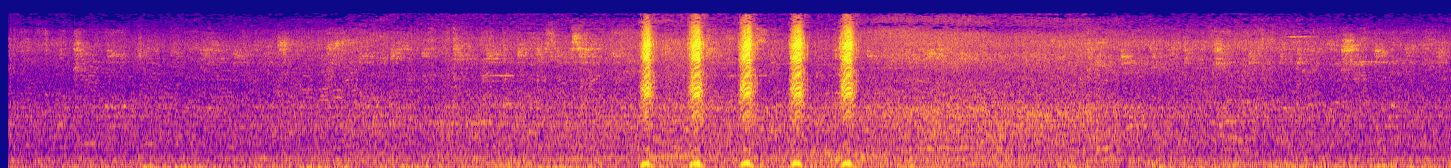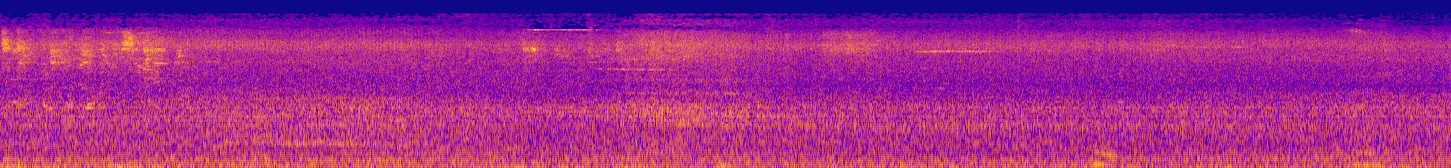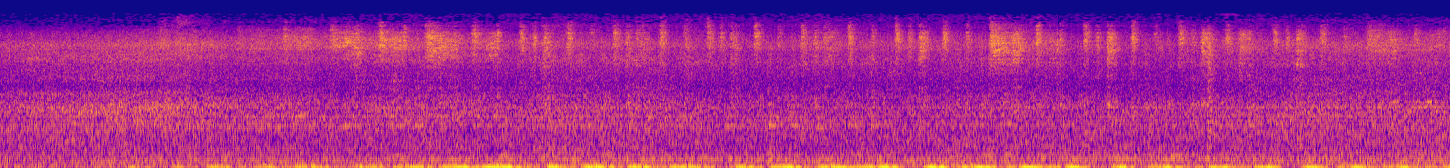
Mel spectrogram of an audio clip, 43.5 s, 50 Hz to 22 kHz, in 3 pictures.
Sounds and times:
Motor vehicle (road): 0:00.0 - 0:43.5
Music: 0:00.2 - 0:08.6, 0:11.0 - 0:16.7, 0:31.1 - 0:43.5.

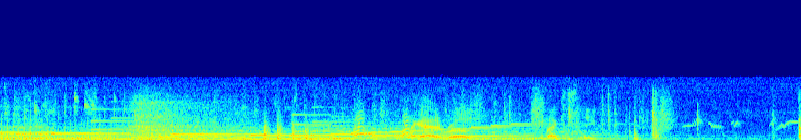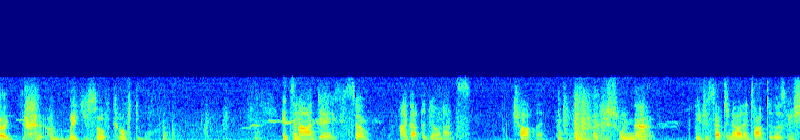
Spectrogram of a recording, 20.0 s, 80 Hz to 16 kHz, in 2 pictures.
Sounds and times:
Music: 0:00.0 - 0:08.0
Bird vocalization, bird call, bird song: 0:06.0 - 0:07.4, 0:08.5 - 0:10.6, 0:13.0 - 0:14.0.

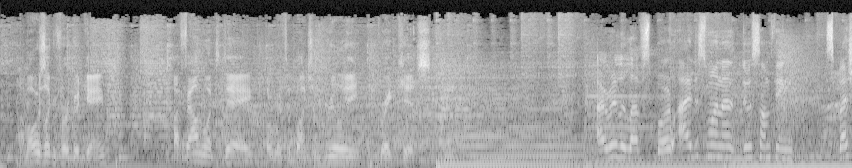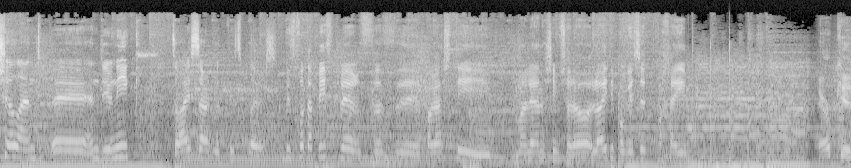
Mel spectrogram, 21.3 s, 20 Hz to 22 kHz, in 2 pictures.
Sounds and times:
Music: 0:00.0 - 0:21.2.

